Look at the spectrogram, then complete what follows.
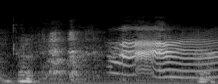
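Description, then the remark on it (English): A baby whimpers and fusses in a short, wavering cry that rises to a higher, strained wail before trailing off, moderately loud, with some background hum. “Was that an awake sound or a sleep sound?”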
